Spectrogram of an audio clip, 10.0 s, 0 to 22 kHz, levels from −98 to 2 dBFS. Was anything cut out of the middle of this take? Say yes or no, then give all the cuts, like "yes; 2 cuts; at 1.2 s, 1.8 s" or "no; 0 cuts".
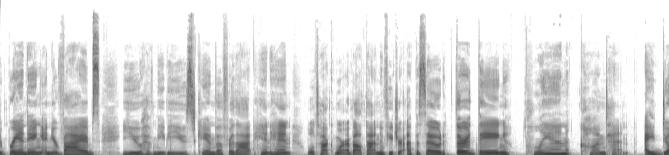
no; 0 cuts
